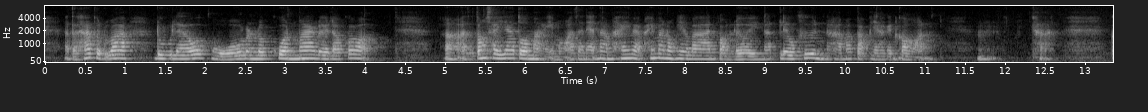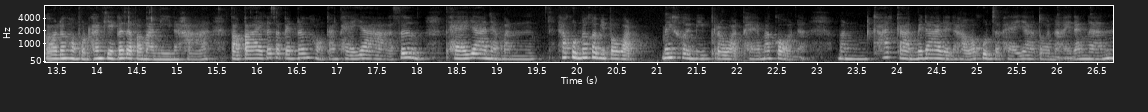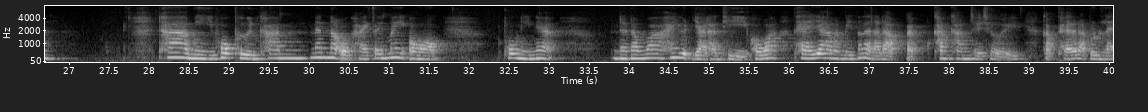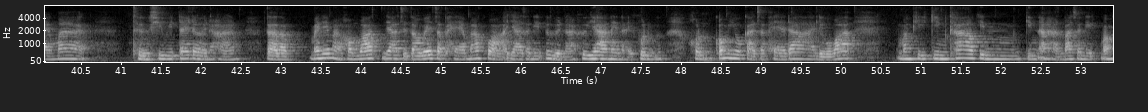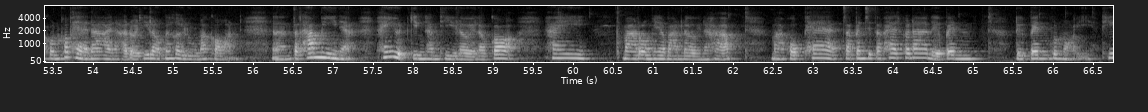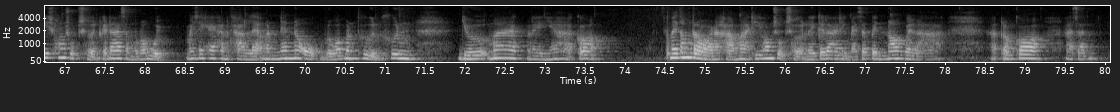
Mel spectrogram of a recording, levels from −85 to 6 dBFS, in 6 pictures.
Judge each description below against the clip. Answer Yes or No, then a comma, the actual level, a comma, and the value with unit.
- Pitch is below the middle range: No, high, 195 Hz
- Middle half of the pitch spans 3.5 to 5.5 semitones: No, average, 2.9 semitones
